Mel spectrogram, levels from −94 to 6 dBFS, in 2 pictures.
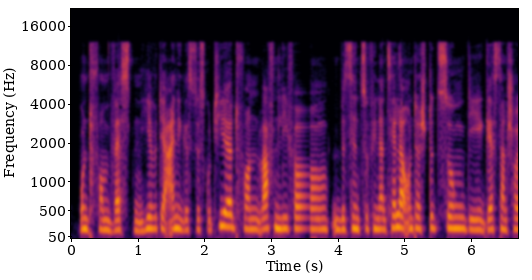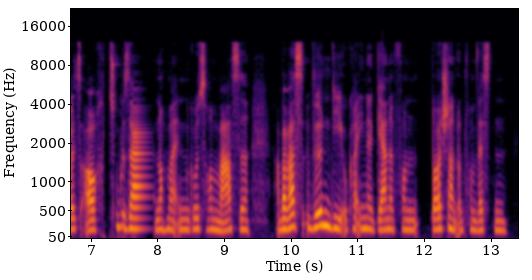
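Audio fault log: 3.39–3.61 s, long network dropout: about 0.2 s of speech is missing, bridged by a fading buzzy continuation of the preceding sound, likely from a stall in packet arrival.
7.23–7.50 s, repeated packet loss (robotic sound): five short gaps, the longest 39 ms, are each patched by extending the last sound, covering about 41% of the span and giving choppy speech.
7.66–7.96 s, long network dropout: about 0.28 s never arrives; the preceding sound is stretched into a decaying buzz before speech resumes with that portion gone.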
